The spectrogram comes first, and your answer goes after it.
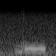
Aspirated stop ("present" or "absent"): absent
